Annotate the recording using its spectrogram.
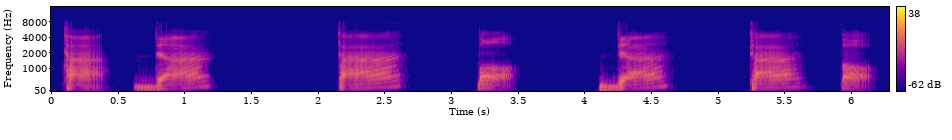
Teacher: Ujung lidah kita bersentuhan dengan gusi gigi seri.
